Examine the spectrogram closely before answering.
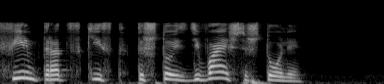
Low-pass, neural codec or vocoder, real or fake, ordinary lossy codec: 7.2 kHz; none; real; none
